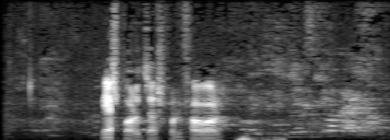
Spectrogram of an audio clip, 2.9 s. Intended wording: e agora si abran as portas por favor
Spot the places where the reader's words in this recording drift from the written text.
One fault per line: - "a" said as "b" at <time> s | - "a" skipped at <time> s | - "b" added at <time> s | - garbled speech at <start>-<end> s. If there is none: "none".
- "agora si abran" skipped at 0.8 s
